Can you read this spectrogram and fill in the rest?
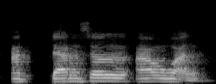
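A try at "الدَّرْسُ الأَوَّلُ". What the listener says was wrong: Nah, hidupkan harokat terakhirnya. Ad-darsul awwalu.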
